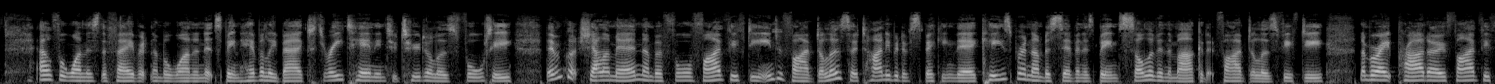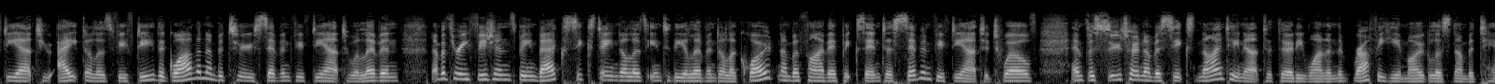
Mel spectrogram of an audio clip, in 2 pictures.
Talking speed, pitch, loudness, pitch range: 185 wpm, 170 Hz, -24 LUFS, 155-190 Hz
